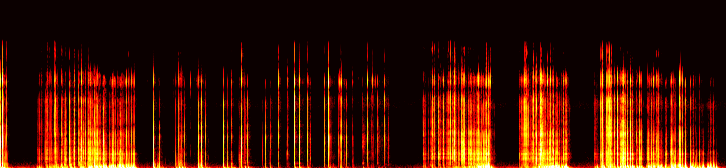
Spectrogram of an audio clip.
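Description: Long pointed acrylic nails tap on a rhinestone-covered plastic phone case lying flat. Dense bursts of rapid, dry clicking and scratching alternate with slower scattered single taps and short silences. The clicks are bright and crisp and die away almost instantly.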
